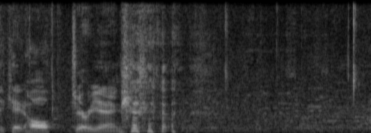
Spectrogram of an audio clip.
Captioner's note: laughs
